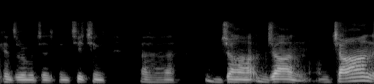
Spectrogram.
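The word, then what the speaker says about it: jhāna: Recently, Tsongsa Jamgön Kongtrul Lodrötaye has been teaching Jan is really how you pronounce it, but it's spelled Jana, Diana, if you like.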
